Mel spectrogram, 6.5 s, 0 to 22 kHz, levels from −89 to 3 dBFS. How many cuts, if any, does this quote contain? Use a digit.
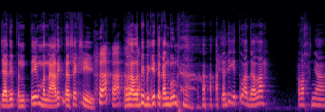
1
